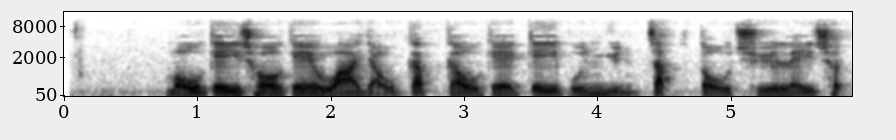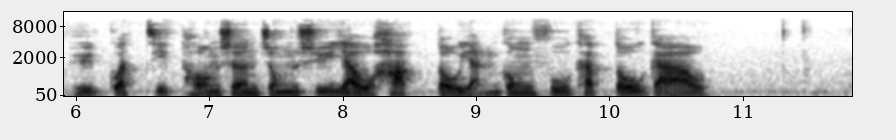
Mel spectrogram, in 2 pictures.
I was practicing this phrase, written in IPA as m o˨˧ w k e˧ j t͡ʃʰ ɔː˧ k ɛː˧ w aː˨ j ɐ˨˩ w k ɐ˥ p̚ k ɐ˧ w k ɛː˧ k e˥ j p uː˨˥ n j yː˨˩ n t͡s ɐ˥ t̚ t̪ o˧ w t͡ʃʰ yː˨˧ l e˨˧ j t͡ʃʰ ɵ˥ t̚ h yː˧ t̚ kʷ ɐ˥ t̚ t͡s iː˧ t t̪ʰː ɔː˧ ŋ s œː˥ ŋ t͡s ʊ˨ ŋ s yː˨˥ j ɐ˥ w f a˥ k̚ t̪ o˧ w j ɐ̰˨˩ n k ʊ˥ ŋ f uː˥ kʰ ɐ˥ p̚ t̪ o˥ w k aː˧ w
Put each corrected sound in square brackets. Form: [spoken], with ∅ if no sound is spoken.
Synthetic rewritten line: m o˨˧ w k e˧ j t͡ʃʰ ɔː˧ k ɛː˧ w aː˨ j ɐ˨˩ w k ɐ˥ p̚ k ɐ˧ w k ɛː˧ k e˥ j p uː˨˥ n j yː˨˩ n t͡s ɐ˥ [k̚] t̪ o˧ w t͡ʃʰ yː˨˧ l e˨˧ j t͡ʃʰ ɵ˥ t̚ h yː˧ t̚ kʷ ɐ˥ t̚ t͡s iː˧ t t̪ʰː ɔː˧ ŋ s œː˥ ŋ t͡s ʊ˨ ŋ s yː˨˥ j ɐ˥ w [h] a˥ k̚ t̪ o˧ w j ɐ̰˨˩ n k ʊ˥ ŋ f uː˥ kʰ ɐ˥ p̚ t̪ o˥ w k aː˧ w

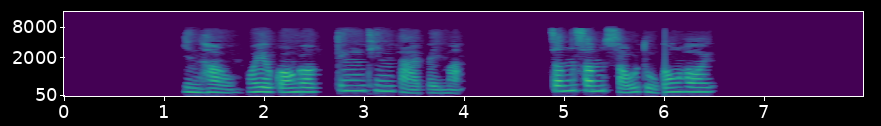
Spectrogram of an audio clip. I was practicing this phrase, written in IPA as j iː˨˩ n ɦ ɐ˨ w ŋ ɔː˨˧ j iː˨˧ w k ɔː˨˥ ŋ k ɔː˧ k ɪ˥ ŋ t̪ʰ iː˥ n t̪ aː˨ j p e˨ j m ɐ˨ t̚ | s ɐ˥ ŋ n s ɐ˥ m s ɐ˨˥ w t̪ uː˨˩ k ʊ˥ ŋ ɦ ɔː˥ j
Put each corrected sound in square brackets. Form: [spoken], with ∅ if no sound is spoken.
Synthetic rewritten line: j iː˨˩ n ɦ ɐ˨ w ŋ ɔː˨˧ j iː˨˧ w k ɔː˨˥ ŋ k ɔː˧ k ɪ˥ ŋ t̪ʰ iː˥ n t̪ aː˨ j p e˨ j m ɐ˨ t̚ | [t͡s] ɐ˥ [∅] n s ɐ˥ m s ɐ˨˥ w t̪ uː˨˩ k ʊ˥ ŋ ɦ ɔː˥ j

